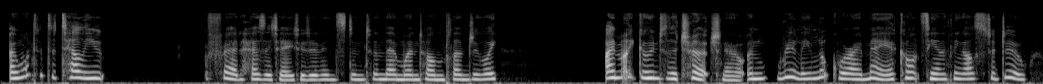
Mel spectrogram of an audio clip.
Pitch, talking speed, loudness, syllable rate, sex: 255 Hz, 195 wpm, -19 LUFS, 5.9 syllables/s, female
